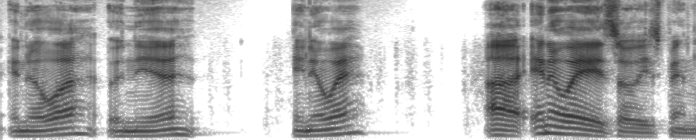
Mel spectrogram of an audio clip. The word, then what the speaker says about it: Inoue: I always forget how to pronounce his name. Inoue.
